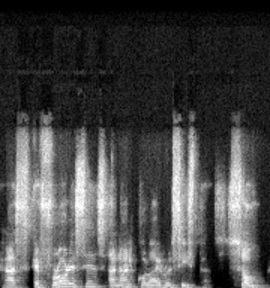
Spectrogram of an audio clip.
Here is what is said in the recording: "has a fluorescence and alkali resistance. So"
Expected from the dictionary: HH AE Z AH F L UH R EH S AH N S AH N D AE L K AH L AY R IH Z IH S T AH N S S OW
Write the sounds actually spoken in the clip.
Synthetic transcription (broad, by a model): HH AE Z AH F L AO R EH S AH N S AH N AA L K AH L AY R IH S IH S T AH N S S OW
